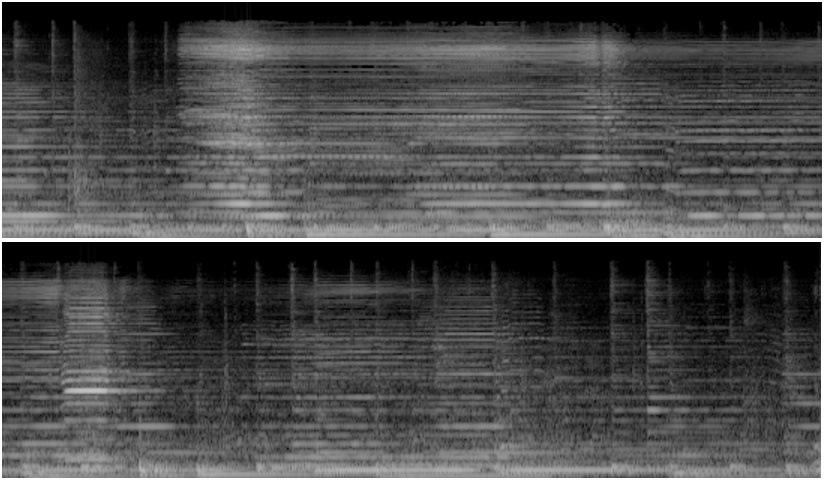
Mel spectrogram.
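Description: Acoustic string band playing an instrumental intro: fiddle carrying the melody over strummed acoustic guitar, mandolin and upright bass.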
